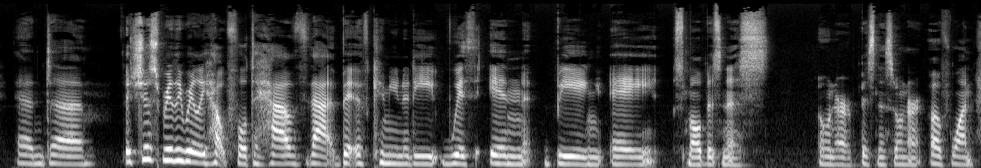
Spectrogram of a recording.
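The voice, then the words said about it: Tired-sounding voice. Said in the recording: “now I'm tired, which you can probably hear in my voice”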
